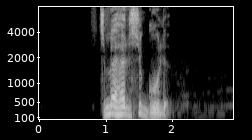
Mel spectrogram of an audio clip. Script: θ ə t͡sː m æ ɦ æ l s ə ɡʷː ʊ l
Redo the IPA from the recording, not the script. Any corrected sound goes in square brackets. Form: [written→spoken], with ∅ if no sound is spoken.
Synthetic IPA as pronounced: θ ə t͡sː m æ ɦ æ l s ə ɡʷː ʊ l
